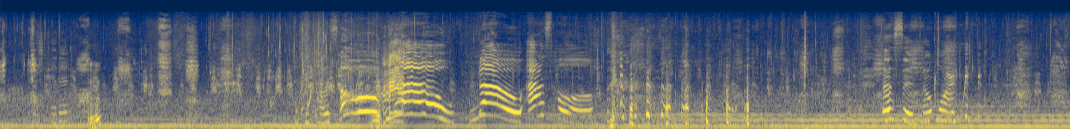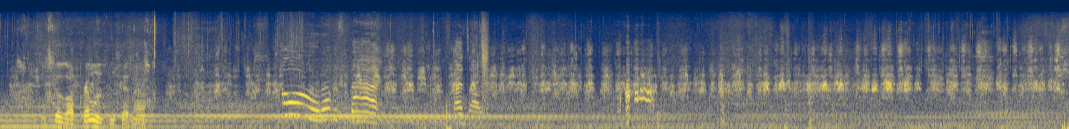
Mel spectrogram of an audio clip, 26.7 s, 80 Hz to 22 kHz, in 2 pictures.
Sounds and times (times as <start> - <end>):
Quack: 0.0 - 5.4, 9.2 - 26.7.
